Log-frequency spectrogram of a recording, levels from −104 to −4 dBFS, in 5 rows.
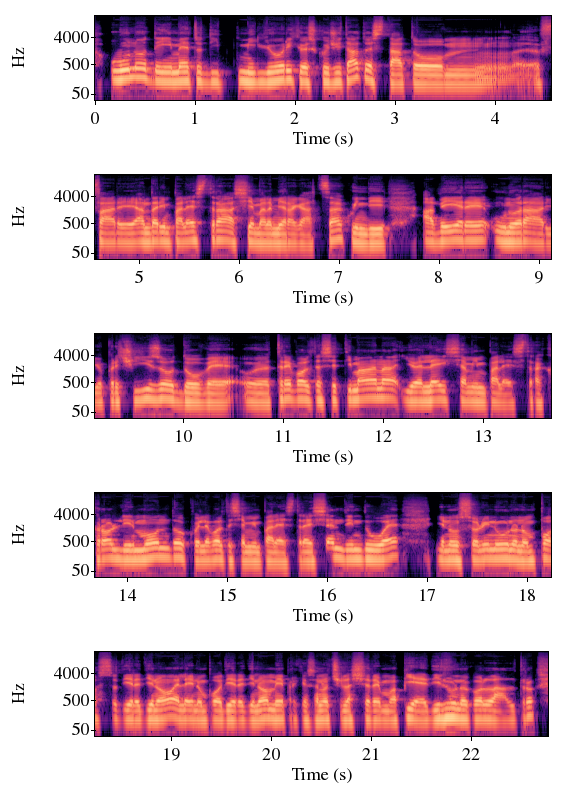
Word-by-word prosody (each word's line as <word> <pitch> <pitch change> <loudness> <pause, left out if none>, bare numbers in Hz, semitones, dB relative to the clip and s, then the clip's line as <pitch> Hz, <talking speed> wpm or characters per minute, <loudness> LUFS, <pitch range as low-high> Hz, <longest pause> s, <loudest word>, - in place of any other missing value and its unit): Uno 175 +4 +4
dei 140 -4 +1
metodi 135 -1 0 0.2
migliori 140 +2 +2
che 150 -2 -3
ho - - +5
escogitato 135 +6 -1
è - - +4
stato, 115 -2 +2
mhmm, 110 - -6
fare 120 0 -1
andare 125 +1 +2
in 125 - -1
palestra 135 +3 0
assieme 125 -1 0
alla 115 - +2
mia 115 0 +2
ragazza, 115 +7 -1
quindi 110 -4 0 0.3
avere 140 +3 +2
un 130 -2 0
orario 115 -3 0
preciso 135 +4 -1
dove, 110 -2 0
uhm, 110 -3 -3
3 145 +4 +1
volte 135 -2 0
a - - -4
settimana 145 +5 +1
io 125 -2 0
e - - +3
lei 130 +2 +1
siamo 120 -1 -3
in 115 -1 -1
palestra, 105 -1 -5
crolli 135 -1 0
il 125 - +2
mondo 150 +2 +2
quelle 120 -1 -1
volte 125 -1 0
siamo 115 0 -2
in 110 - -1
palestra 110 -1 -2
essendo 135 +5 0
in 130 0 +1
2 135 +4 +2 0.3
e 125 -3 -3
non 125 0 +2
solo 125 +2 -1
in 135 - +1
1 135 -1 +3
non 115 0 0
posso 130 -2 -3
dire 115 -1 0
di 120 +1 0
no 125 +4 +3
e - - +4
lei 120 0 +2
non 110 -1 -2
può 115 0 0
dire 115 0 +1
di 110 +1 -4
no 120 +2 +3
a - - +3
me 120 -1 +2
perché 115 -1 -10
se 110 +1 -4
no 115 0 +2
ci 115 - -4
lasceremmo 115 0 -1
a 110 - -1
piedi 115 -1 0
l'uno 125 -2 +2
con 120 0 +1
l'altro, 115 +6 -1
125 Hz, 200 wpm, -23 LUFS, 115-135 Hz, 0.3 s, ho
